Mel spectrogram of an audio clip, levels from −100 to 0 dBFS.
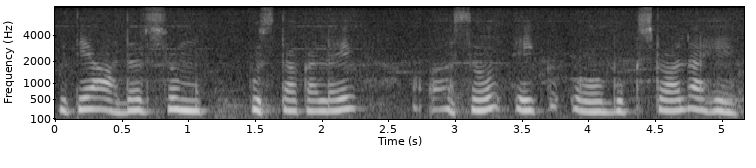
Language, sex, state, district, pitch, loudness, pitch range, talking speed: Marathi, female, Maharashtra, Dhule, 250 Hz, -30 LUFS, 235-270 Hz, 105 wpm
